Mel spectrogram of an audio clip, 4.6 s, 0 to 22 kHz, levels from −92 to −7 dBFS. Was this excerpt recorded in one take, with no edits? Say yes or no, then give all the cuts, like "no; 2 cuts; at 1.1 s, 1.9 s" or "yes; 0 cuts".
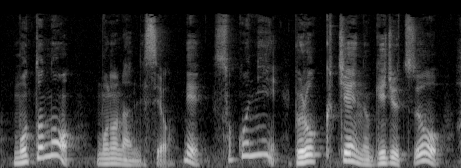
no; 2 cuts; at 1.8 s, 2.9 s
